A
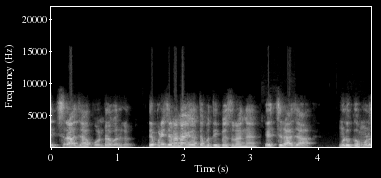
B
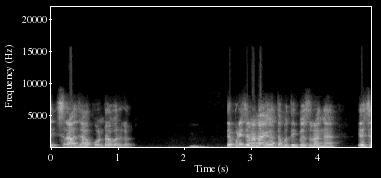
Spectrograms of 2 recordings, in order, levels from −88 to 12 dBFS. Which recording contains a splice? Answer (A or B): A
